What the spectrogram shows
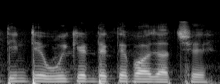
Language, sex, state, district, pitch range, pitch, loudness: Bengali, male, West Bengal, Alipurduar, 115-140 Hz, 135 Hz, -20 LUFS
